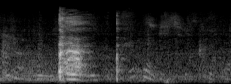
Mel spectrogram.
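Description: A person coughs once, loudly, about half a second in, followed by a brief sharp click.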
